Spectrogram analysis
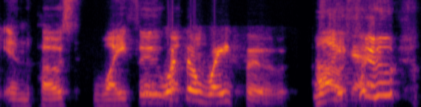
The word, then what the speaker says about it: waifu: right in the post waifu what the way food my waifu is what an anime fan will call the their female female character because it's the kind of Japanese Japanese pronunciation of word wife so it's all white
